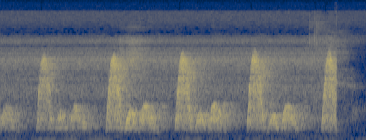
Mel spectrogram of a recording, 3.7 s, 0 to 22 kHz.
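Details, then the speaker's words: Handheld Doppler at the foot: repeating whooshing arterial pulses, about 85 a minute, each with three distinct sounds, a triphasic Doppler arterial signal given as the example of a triphasic pulse. "so the tried by or mano refers to the number of distinct different sounds that you hear so for example a triphasic oaths would sound like this and"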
